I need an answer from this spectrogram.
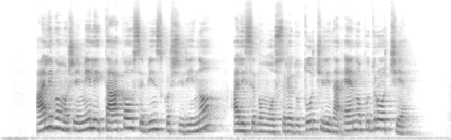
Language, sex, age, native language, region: Slovenian, female, 30-49, Slovenian, Savinja region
